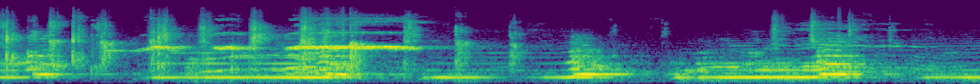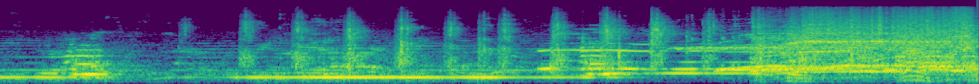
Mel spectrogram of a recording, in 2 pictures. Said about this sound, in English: Whistles are being blown now for Barry, of course, the whistleblower.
